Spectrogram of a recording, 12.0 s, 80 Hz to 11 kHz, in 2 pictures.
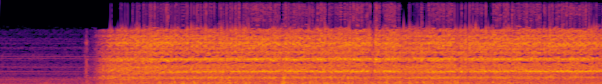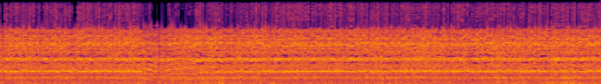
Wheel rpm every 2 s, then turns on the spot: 70, 230, 230, 220, 230, 230.
none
